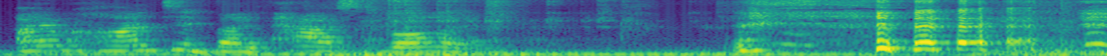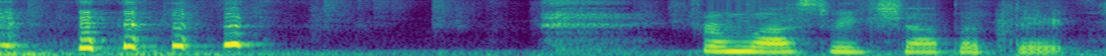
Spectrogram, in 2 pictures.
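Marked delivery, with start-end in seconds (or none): 1.9-5.2 high bursting laugh. Real, not acted. Host laughing at her own old recording, bright laugh.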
